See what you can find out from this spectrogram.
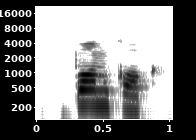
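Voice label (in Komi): "понкок", Komi, female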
